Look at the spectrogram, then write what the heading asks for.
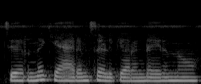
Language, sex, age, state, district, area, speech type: Malayalam, female, 45-60, Kerala, Wayanad, rural, spontaneous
